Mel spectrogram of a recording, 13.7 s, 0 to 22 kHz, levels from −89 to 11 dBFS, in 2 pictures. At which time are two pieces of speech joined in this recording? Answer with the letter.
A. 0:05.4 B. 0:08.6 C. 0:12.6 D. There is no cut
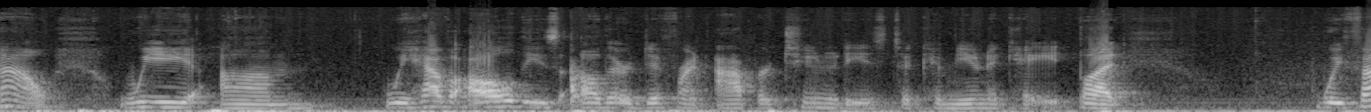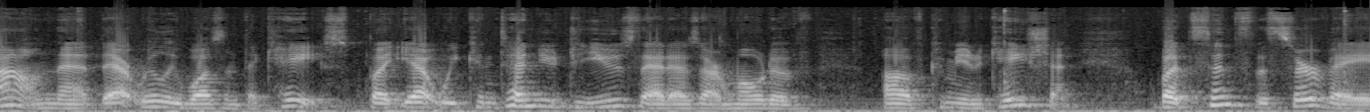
A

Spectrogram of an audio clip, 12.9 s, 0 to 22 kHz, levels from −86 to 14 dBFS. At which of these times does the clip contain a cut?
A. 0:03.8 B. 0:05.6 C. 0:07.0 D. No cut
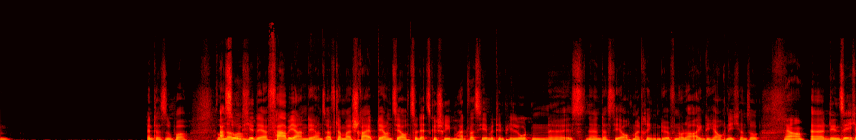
A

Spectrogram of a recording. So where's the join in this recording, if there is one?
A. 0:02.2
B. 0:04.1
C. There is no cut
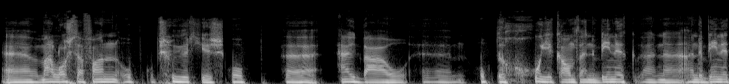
A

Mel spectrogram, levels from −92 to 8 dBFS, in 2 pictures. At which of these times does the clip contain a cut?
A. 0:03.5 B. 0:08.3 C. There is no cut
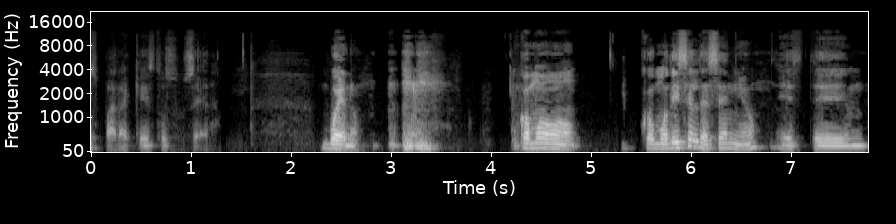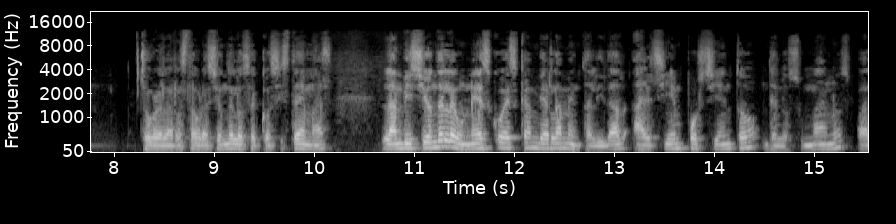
C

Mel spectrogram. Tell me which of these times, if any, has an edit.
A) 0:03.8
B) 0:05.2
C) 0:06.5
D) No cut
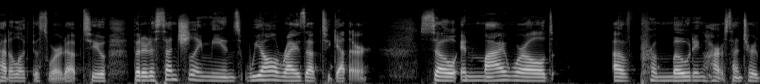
D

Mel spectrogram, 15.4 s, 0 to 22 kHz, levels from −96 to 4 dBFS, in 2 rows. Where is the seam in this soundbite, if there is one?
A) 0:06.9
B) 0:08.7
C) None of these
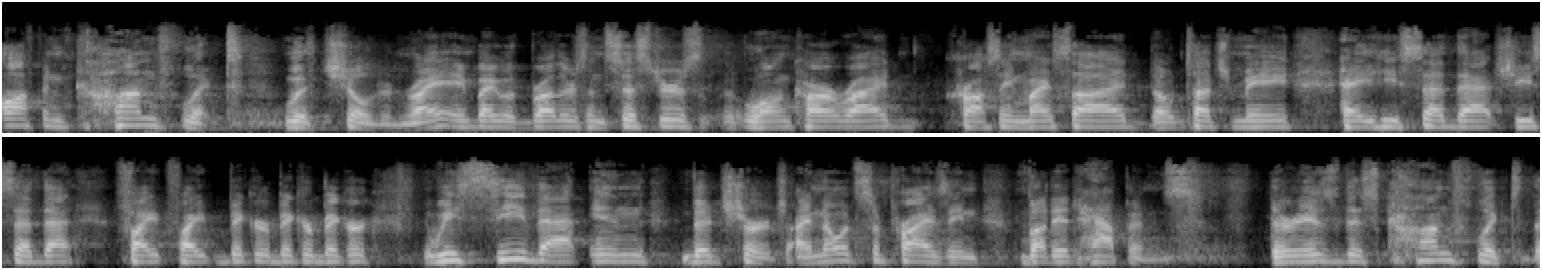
B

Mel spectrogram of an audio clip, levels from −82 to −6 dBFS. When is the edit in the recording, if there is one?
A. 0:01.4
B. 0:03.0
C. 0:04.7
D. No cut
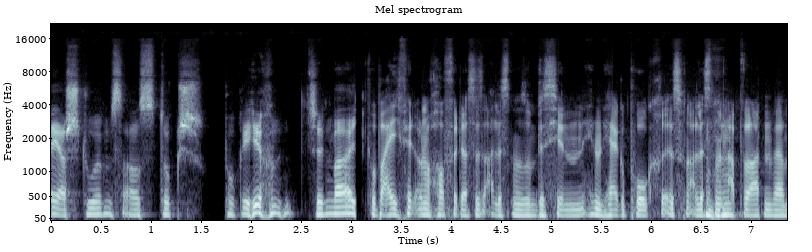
B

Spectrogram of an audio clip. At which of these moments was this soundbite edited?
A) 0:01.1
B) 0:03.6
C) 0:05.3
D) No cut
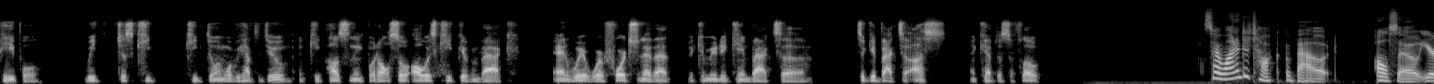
B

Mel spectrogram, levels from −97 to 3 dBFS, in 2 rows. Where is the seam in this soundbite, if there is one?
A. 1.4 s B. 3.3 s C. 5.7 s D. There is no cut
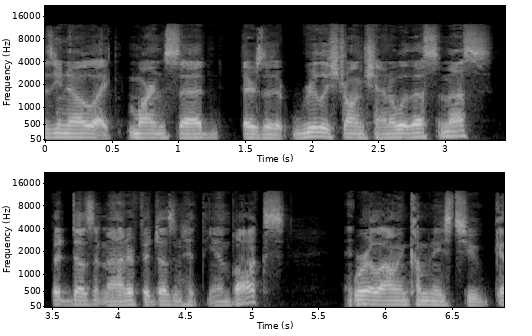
C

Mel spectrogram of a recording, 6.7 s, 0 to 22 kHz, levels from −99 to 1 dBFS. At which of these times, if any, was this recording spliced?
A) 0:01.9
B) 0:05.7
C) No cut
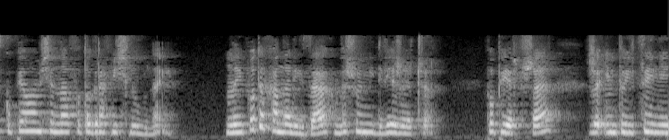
C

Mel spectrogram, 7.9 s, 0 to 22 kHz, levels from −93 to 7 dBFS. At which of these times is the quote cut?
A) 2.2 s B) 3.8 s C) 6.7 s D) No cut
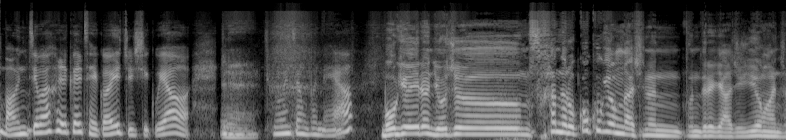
A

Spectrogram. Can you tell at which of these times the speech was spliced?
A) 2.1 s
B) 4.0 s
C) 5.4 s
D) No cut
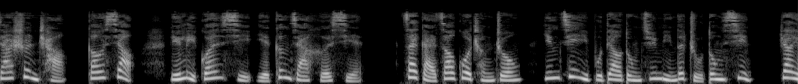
B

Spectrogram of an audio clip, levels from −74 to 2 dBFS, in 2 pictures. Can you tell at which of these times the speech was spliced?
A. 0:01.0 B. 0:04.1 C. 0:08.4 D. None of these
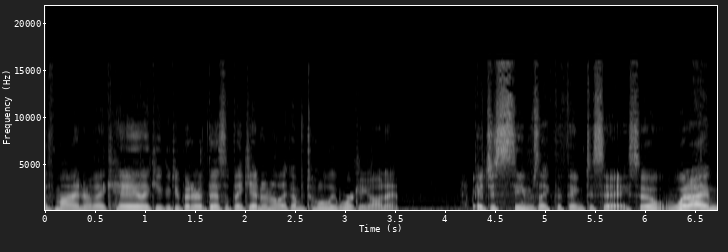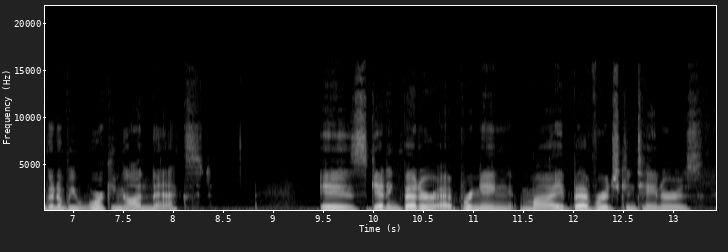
B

